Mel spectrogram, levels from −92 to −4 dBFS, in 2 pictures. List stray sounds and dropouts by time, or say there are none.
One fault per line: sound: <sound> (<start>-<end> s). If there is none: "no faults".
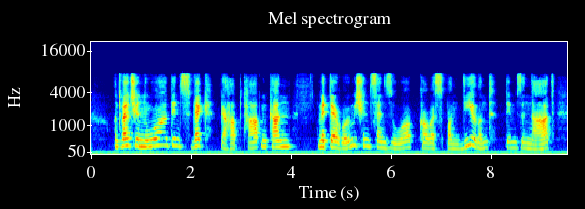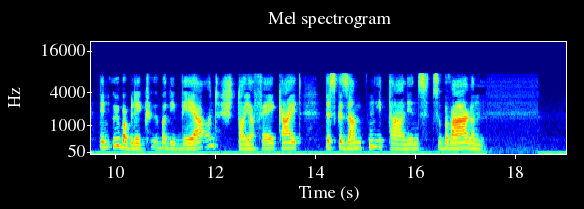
no faults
